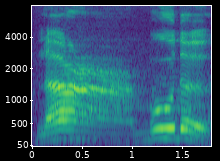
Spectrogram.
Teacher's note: عین پہ کلکلہ نہ ہو، عین کی آواز جاری ہوگی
